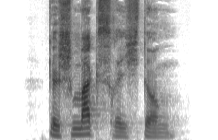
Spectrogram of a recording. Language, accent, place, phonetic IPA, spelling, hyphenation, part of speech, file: German, Germany, Berlin, [ɡəˈʃmaksˌʀɪçtʊŋ], Geschmacksrichtung, Ge‧schmacks‧rich‧tung, noun, De-Geschmacksrichtung.ogg
- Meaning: 1. flavour 2. taste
